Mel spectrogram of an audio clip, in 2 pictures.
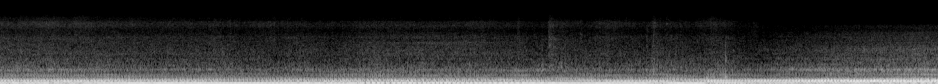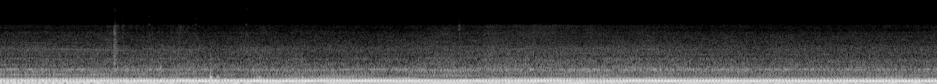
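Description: An off-road vehicle's engine drones steadily up close.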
